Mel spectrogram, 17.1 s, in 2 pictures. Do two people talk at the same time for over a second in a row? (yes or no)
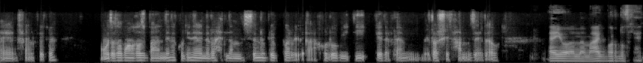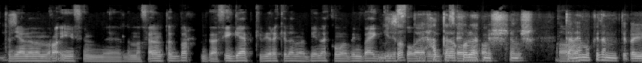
yes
